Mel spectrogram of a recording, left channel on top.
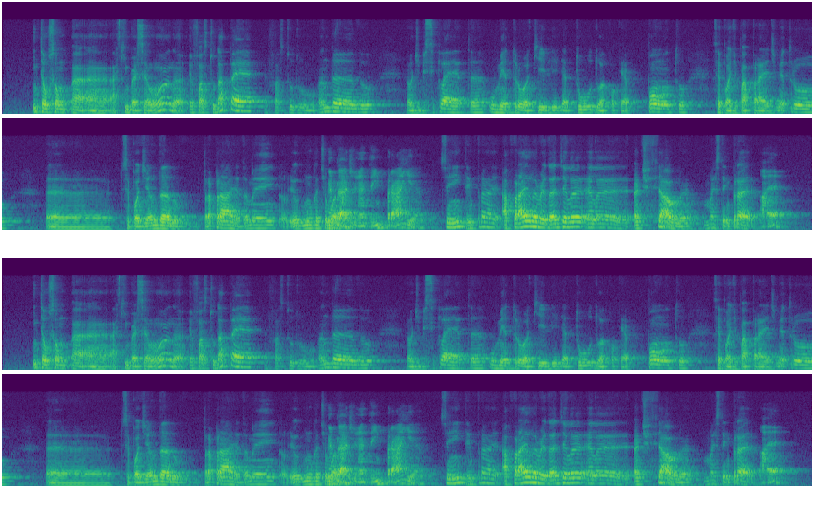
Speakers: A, on the left (about 80°); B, in the centre.
A: então são a- a- aqui em Barcelona, eu faço tudo a pé, eu faço tudo andando, ou de bicicleta. O metrô aqui liga tudo a qualquer ponto. Você pode ir para praia de metrô, eh, você pode ir andando para praia também. Eu nunca tinha
B: Verdade,
A: morado em...
B: né? Tem praia.
A: Sim, tem praia. A praia, na verdade, ela, ela é artificial, né? Mas tem praia.
B: Ah, é?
